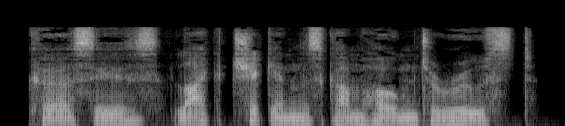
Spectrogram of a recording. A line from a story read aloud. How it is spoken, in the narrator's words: Philippe murmured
